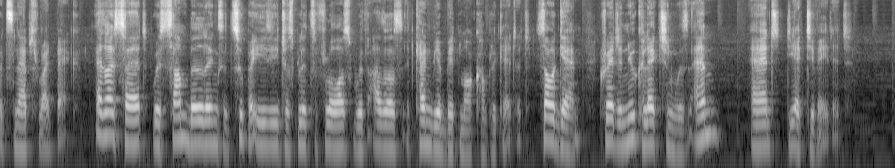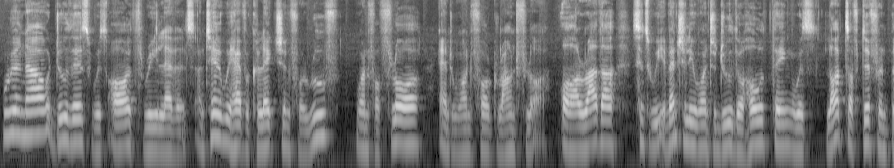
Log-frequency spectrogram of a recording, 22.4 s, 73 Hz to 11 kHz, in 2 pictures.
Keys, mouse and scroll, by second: 0.6-2.0 middle drag, 2.4 click, 2.6 middle click, 3.0 g, 6.8 m, 8.2 o, 10.2 click, 10.3 middle click, 10.9 middle drag, 11.1 KP_1, 11.6 shift+middle click, 13.7 middle click, 14.3 middle click, 15.0 m, 15.3 shift+middle click, 15.5-16.0 scroll up 1, 17.0 middle click, 17.3 click, 17.5 shift+middle click, 17.8 click, 17.9 middle click, 18.0 m, 19.9 click, 20.4 click, 20.8-22.0 drag, 22.0 shift+middle click.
